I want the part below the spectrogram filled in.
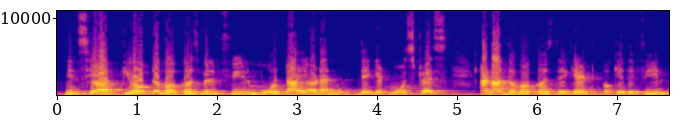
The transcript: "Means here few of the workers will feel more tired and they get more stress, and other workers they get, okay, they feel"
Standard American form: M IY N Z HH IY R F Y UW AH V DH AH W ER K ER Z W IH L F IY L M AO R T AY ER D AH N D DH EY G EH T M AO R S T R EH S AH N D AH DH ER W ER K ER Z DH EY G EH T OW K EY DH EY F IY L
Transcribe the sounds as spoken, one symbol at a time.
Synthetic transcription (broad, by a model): M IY N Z HH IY R F Y UW AH V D AH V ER K ER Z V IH L F IY L M AO R T AY ER D AH N D EY G EH T M AO R S T R EH S AH N D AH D ER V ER K ER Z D EY G EH T OW K EY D EY F IY L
